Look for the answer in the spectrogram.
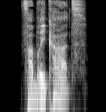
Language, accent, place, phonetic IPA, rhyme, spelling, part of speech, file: German, Germany, Berlin, [fabʁiˈkaːt͡s], -aːt͡s, Fabrikats, noun, De-Fabrikats.ogg
- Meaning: genitive singular of Fabrikat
